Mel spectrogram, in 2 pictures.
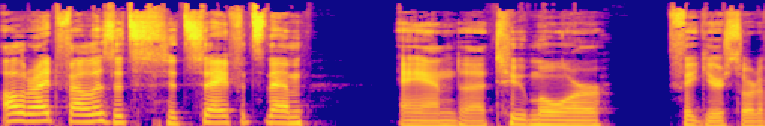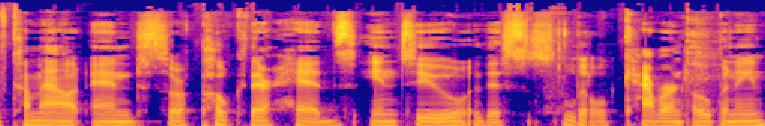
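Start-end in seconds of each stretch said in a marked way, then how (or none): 0.0-2.0 high-pitched hollering. A game master voices a character calling back to the fellas behind her; hollering out. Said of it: "hollers out".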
